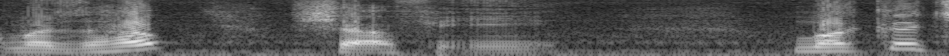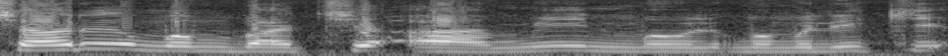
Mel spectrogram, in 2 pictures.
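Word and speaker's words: آمين: yang paling masyhur Bagaimanakah cara bacaan amin adalah dengan Hamzah itu panjang ya minum semestinya panjang Seba itu apa adanya ya dan juga adanya Nun yang sukun maka dengan panjang dan juga takfif apakah masuk taksif tante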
